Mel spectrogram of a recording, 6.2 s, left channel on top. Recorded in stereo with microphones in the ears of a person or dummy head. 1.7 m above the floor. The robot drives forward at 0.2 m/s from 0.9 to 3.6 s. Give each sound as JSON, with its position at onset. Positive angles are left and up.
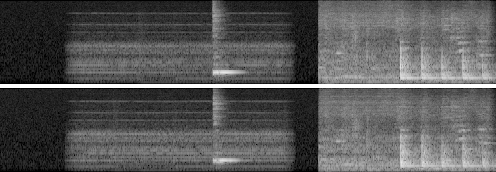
{"t": 2.7, "sound": "a cowbell", "side_deg": 65, "distance_m": 1.0}
{"t": 4.0, "sound": "knocking", "side_deg": 30, "distance_m": 0.5}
